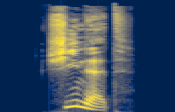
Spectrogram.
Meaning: second-person plural subjunctive II of scheinen
- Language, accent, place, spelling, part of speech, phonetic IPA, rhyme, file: German, Germany, Berlin, schienet, verb, [ˈʃiːnət], -iːnət, De-schienet.ogg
